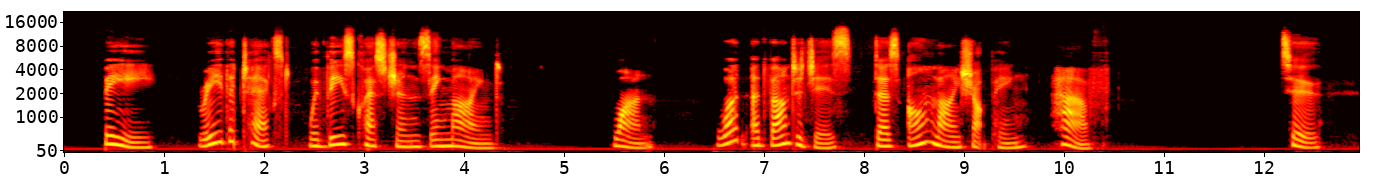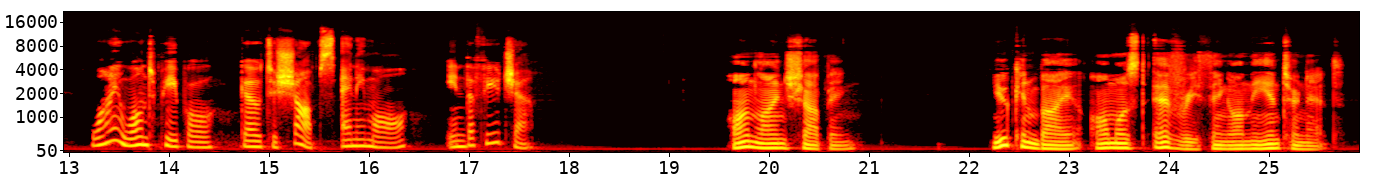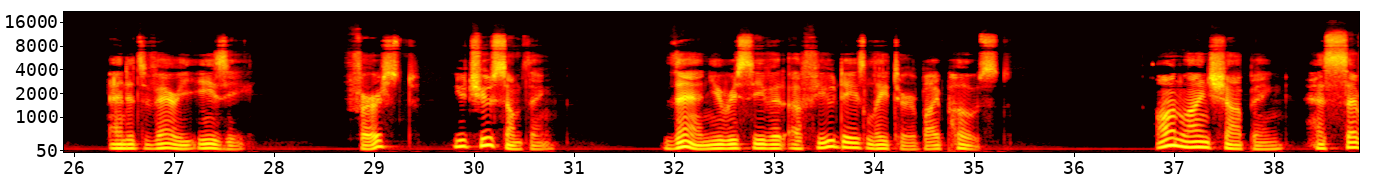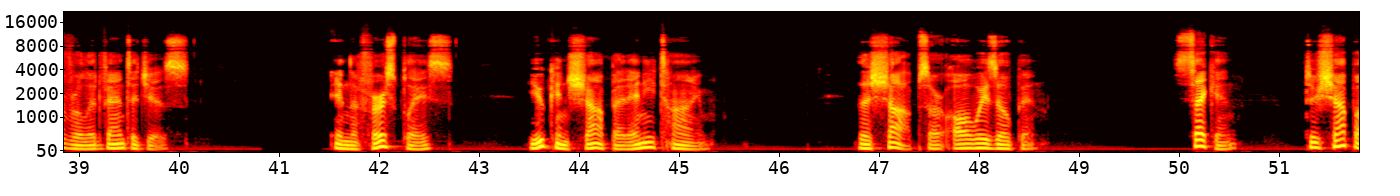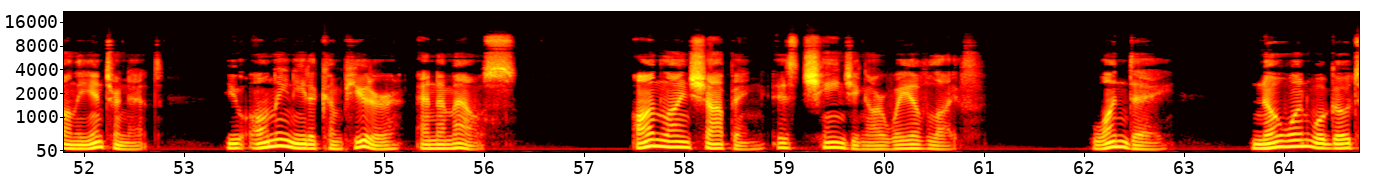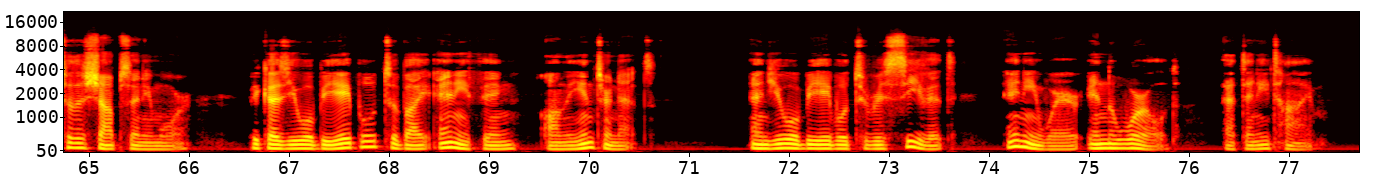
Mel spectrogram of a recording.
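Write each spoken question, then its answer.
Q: What advantages does online shopping have?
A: You can shop at any time because the shops are always open, and you only need a computer and a mouse.

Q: Why won't people go to shops anymore in the future?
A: Because they will be able to buy anything on the internet and receive it anywhere in the world at any time.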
